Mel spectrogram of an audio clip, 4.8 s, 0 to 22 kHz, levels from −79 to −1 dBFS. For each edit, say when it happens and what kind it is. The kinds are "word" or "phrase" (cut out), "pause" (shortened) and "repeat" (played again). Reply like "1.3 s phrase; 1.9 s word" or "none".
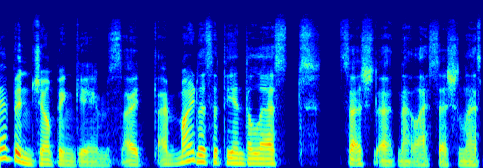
2.0 s phrase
